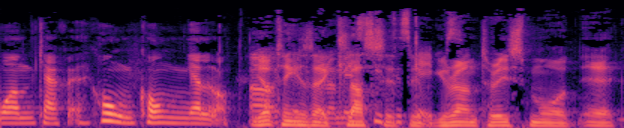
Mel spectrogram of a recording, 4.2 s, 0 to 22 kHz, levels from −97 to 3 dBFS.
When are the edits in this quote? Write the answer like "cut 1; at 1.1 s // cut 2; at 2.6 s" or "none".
cut 1; at 1.6 s

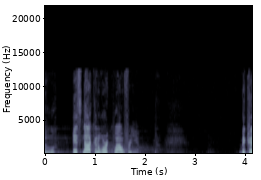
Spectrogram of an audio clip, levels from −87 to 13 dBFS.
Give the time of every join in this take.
cut 1; at 1.6 s

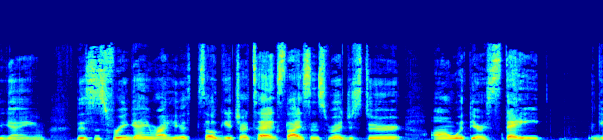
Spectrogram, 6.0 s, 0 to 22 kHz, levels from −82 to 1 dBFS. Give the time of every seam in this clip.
cut 1; at 1.9 s

